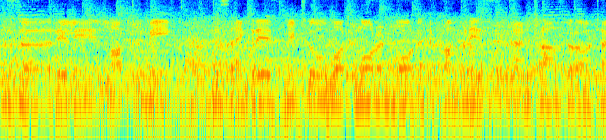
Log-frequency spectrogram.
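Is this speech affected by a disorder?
No.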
